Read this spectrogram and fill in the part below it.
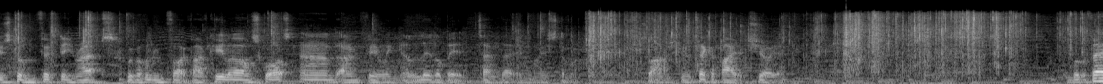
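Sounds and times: plastic wrapper crinkling: 0.0 - 1.5, 2.5 - 3.0, 5.0 - 11.0.

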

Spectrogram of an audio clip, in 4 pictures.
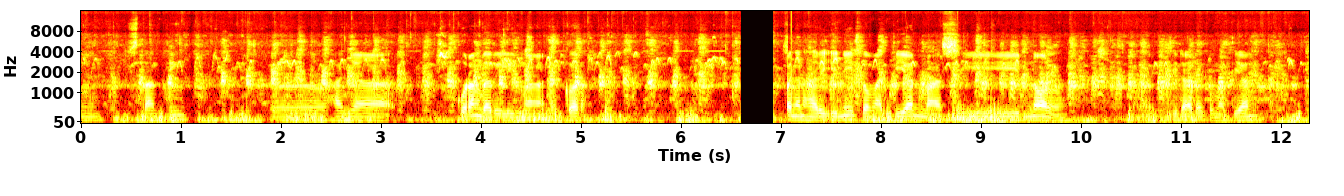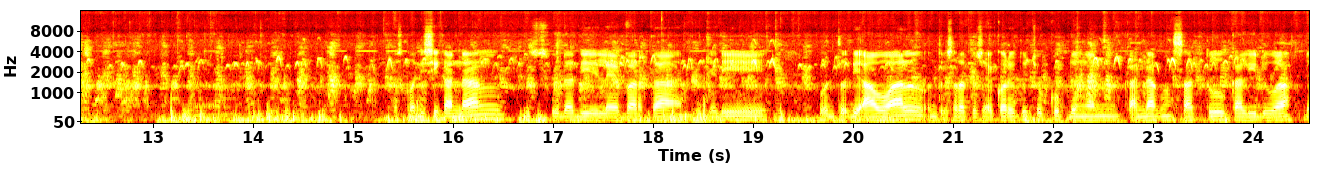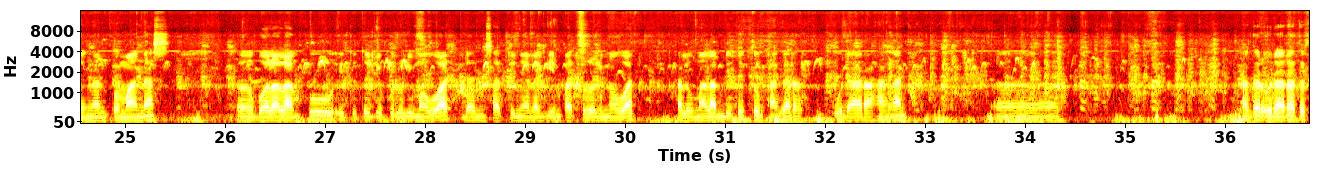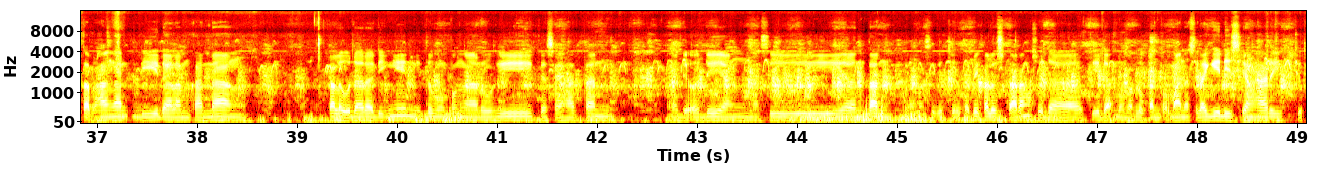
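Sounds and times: ducklings peeping: 0.0 - 49.0.

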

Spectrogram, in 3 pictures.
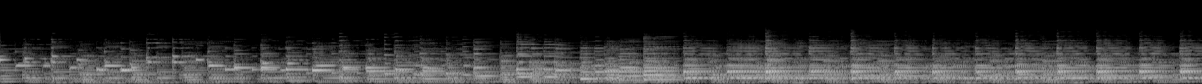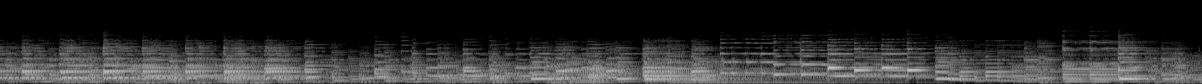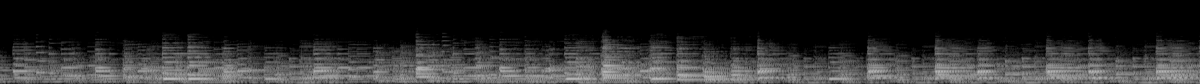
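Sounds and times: solo blues piano: 0.0 - 36.0.

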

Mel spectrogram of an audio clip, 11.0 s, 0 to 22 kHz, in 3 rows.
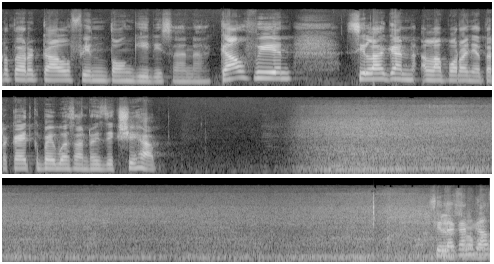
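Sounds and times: road traffic rumble: 5.8 - 11.0.

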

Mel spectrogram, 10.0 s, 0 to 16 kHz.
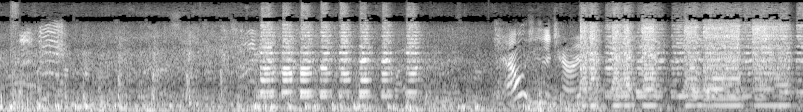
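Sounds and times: crowd chatter: 0.0 - 10.0
vehicle horn short toots: 7.2 - 10.0.

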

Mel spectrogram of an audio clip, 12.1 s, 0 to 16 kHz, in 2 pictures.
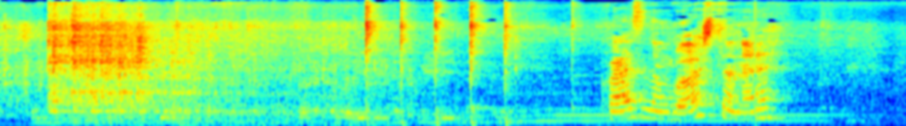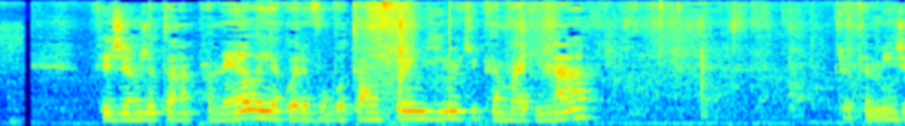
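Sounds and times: beans pouring into a pot: 0.0 - 2.6.

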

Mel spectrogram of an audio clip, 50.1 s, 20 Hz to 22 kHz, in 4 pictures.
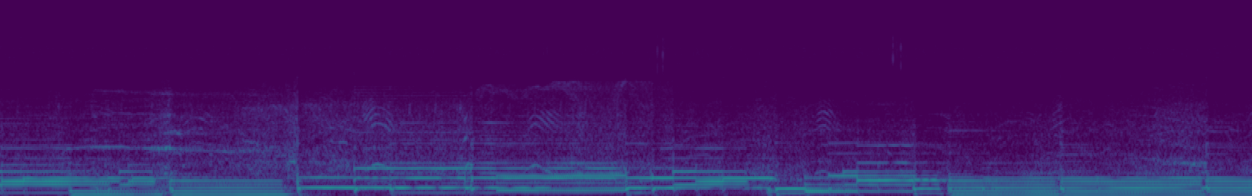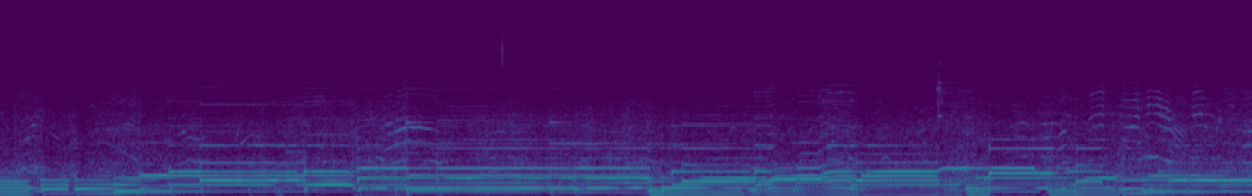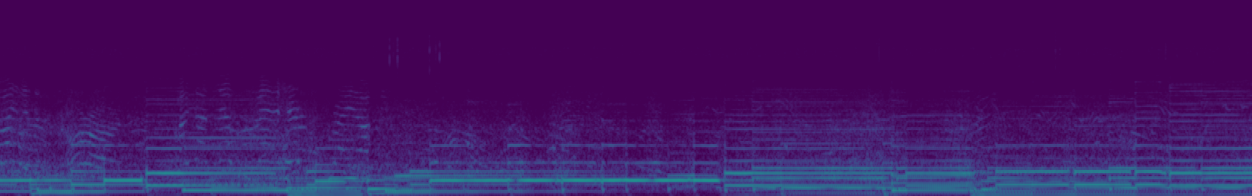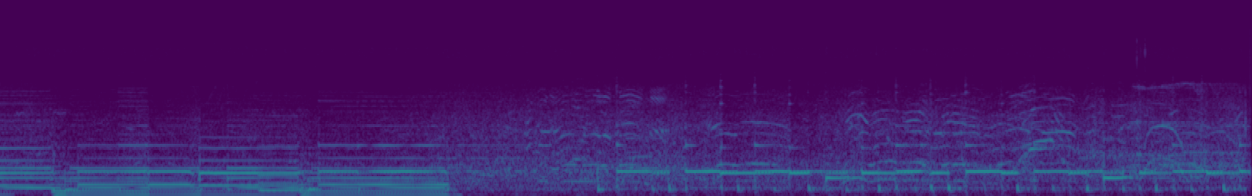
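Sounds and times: finger-style acoustic guitar: 0.0 - 42.2, 43.6 - 50.0.

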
